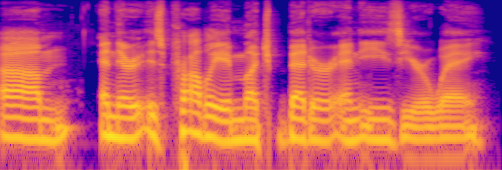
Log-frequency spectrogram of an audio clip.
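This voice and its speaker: A man's voice: mid-range voice, steady tone, normal speed, gravelly, darkish tone. A man hosting a casual livestream podcast, rambling and self-deprecating with lots of restarts. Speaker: podcast host.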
